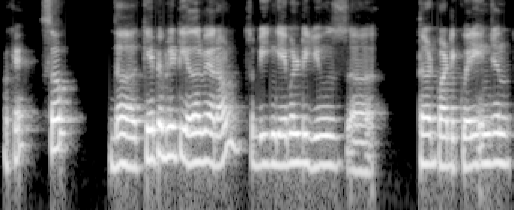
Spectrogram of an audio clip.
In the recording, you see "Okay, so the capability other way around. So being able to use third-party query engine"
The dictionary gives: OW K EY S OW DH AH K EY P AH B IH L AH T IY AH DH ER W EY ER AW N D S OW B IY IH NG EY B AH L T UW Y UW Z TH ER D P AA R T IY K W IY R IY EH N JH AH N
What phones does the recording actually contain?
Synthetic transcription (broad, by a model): OW K EY S OW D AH K EY P AH B IH L AH T IY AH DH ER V EY ER AW N D S OW B IY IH NG EY B AH L T UW Y UW Z T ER D P AA R T IY K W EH R IY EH N JH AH N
